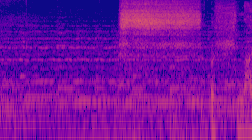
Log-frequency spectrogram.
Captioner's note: he hisses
